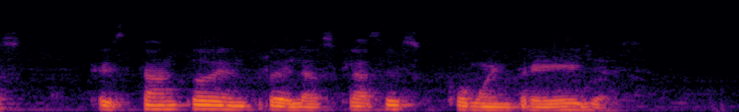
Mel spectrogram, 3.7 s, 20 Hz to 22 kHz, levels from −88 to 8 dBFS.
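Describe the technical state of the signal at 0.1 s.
At 0.1 s the speech signal is intact, with no dropout, distortion or other fault, only the ordinary coding character of the call path it travelled through.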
